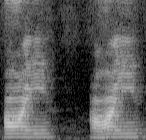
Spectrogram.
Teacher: آئین آئین، آئین حروف حلقی میں سے، آئین حلق کے بیچ سے ادا ہوتا ہے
